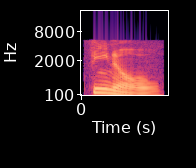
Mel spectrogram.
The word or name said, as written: phenol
